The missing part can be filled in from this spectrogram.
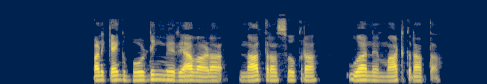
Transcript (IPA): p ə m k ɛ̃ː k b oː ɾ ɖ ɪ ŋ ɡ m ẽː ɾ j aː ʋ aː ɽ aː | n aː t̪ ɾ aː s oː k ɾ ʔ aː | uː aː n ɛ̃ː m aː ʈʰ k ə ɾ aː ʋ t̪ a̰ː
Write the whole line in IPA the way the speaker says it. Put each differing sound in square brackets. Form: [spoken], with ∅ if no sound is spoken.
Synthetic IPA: p ə [ɳ] k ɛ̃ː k b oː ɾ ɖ ɪ ŋ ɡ m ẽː ɾ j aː ʋ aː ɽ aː | n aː t̪ ɾ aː s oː k ɾ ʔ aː | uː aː n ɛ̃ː m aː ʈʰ k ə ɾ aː ʋ t̪ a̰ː

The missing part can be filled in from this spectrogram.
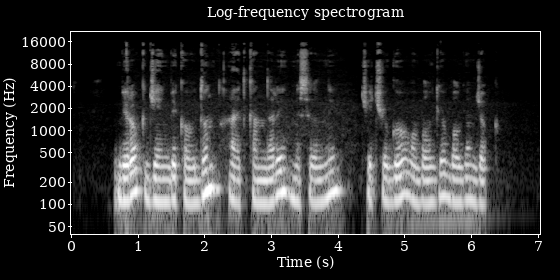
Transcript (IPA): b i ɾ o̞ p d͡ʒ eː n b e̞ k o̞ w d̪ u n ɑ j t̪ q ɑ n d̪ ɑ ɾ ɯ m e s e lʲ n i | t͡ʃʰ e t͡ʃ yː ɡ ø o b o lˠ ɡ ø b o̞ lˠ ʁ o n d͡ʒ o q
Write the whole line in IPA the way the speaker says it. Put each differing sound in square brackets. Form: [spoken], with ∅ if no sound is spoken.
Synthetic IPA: b i ɾ o̞ [q] d͡ʒ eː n b e̞ k o̞ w d̪ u n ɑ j t̪ q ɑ n d̪ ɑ ɾ ɯ m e s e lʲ n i | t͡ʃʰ e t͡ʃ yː ɡ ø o b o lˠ ɡ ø b o̞ lˠ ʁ o n d͡ʒ o q

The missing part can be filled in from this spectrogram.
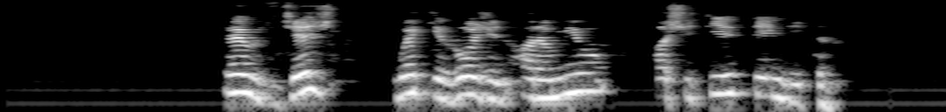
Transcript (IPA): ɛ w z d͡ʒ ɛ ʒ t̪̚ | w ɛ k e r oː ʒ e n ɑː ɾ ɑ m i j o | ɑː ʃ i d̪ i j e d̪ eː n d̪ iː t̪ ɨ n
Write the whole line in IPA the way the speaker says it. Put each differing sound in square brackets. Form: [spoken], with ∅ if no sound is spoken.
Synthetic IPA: ɛ w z d͡ʒ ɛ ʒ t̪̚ | w ɛ k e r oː ʒ e n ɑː ɾ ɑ m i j o | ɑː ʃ i [t̪] i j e [t̪] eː n d̪ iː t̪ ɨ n

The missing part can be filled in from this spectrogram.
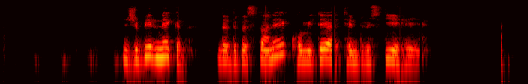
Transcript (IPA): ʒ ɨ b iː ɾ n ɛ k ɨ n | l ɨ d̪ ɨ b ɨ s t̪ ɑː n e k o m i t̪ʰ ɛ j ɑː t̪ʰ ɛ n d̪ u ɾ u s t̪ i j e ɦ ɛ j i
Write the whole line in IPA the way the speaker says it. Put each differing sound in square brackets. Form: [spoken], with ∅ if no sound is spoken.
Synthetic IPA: ʒ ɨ b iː ɾ n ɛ k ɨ n | l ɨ d̪ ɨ b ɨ s t̪ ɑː n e [kʰ] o m i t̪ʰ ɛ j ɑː t̪ʰ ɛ n d̪ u ɾ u s t̪ i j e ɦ ɛ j [ɛ]

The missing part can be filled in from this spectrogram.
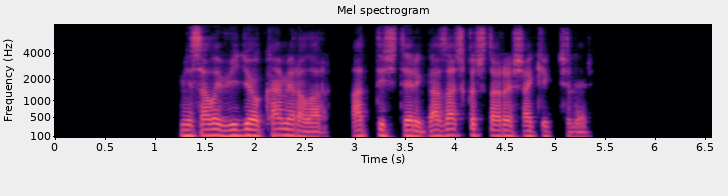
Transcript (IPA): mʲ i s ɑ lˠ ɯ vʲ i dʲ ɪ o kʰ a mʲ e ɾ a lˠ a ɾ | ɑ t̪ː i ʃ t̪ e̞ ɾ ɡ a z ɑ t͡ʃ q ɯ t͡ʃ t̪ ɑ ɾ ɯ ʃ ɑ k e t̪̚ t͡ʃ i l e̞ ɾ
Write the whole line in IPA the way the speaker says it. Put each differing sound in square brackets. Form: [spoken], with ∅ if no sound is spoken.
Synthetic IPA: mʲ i s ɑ lˠ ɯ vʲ i dʲ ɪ o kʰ a mʲ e ɾ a lˠ [ɑ] ɾ | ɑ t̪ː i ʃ t̪ e̞ ɾ ɡ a z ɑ t͡ʃ q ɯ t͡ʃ t̪ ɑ ɾ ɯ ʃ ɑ k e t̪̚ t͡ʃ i l e̞ ɾ

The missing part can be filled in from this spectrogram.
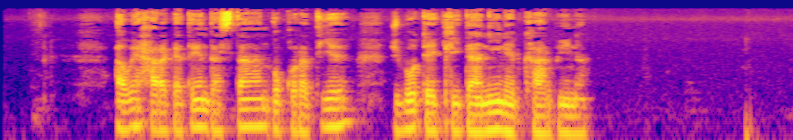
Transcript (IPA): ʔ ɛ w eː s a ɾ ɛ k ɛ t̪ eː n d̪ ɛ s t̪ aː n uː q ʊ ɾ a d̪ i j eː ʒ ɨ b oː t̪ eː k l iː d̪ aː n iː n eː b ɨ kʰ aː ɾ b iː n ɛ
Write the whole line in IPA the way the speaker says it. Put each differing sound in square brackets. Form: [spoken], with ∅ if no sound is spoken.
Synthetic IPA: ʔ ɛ w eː [ħ] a ɾ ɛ k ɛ t̪ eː n d̪ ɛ s t̪ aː n uː q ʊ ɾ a [t̪] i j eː ʒ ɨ b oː t̪ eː k l iː d̪ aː n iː n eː b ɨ kʰ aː ɾ b iː n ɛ

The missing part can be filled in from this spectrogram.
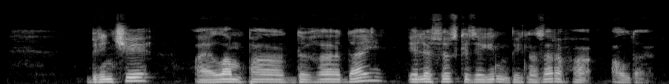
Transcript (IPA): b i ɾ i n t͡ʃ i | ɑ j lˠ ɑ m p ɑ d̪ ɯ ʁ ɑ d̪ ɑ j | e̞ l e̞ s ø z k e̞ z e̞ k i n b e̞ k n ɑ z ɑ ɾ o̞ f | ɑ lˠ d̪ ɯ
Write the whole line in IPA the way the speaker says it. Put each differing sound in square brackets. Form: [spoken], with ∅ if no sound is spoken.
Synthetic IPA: b i ɾ i n t͡ʃ i | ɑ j lˠ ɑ m p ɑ d̪ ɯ ʁ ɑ d̪ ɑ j | e̞ l e̞ s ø z k e̞ z e̞ [ɡ] i n b e̞ k n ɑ z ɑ ɾ o̞ f | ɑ lˠ d̪ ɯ

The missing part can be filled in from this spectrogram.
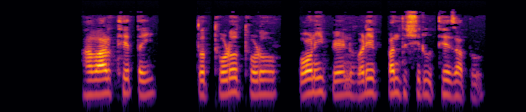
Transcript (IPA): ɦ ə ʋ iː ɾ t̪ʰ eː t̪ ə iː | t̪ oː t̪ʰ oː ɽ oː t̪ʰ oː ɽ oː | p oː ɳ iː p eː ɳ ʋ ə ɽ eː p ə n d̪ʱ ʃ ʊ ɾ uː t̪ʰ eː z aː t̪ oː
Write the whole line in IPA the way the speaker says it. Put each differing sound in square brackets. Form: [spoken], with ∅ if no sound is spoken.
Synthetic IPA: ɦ ə ʋ [aː] ɾ t̪ʰ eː t̪ ə iː | t̪ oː t̪ʰ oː ɽ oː t̪ʰ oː ɽ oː | p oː ɳ iː p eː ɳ ʋ ə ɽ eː p ə n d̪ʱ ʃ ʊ ɾ uː t̪ʰ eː z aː t̪ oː

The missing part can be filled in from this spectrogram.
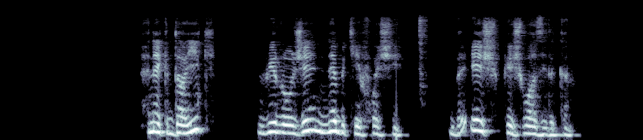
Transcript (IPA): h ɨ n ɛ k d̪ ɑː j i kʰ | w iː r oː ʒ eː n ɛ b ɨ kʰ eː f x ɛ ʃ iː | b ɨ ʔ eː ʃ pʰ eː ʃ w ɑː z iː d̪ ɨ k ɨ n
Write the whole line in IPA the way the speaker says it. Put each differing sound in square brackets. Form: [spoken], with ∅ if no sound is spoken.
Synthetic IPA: h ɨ n ɛ k d̪ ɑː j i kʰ | w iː r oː ʒ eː n ɛ b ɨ kʰ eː f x ɛ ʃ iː | b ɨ ʔ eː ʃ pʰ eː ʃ w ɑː z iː d̪ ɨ k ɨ n

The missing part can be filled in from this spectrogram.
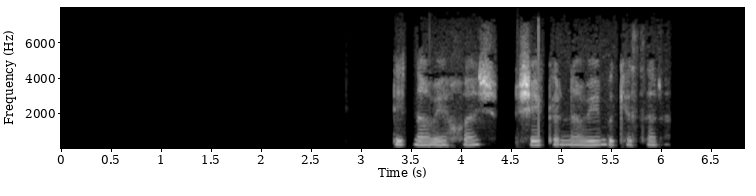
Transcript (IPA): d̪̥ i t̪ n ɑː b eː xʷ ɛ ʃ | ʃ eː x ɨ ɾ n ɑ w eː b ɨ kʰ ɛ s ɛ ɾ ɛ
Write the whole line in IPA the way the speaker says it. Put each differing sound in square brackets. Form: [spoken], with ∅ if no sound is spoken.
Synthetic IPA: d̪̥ i t̪ n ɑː [w] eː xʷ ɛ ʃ | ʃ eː [k] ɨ ɾ n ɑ w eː b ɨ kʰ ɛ s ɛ ɾ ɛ

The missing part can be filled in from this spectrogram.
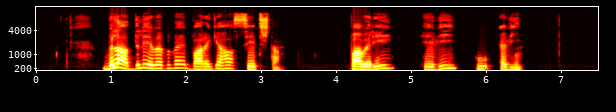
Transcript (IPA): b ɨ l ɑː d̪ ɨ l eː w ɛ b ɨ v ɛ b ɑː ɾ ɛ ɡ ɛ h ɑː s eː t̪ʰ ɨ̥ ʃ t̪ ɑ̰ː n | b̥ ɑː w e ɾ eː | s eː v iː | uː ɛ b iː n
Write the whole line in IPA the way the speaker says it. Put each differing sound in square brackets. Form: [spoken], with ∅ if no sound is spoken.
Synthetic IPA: b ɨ l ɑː d̪ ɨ l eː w ɛ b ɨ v ɛ b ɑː ɾ ɛ ɡ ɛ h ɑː s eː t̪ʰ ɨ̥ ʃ t̪ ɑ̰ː n | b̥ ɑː w [ɛ] ɾ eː | [h] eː v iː | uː ɛ [v] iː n

